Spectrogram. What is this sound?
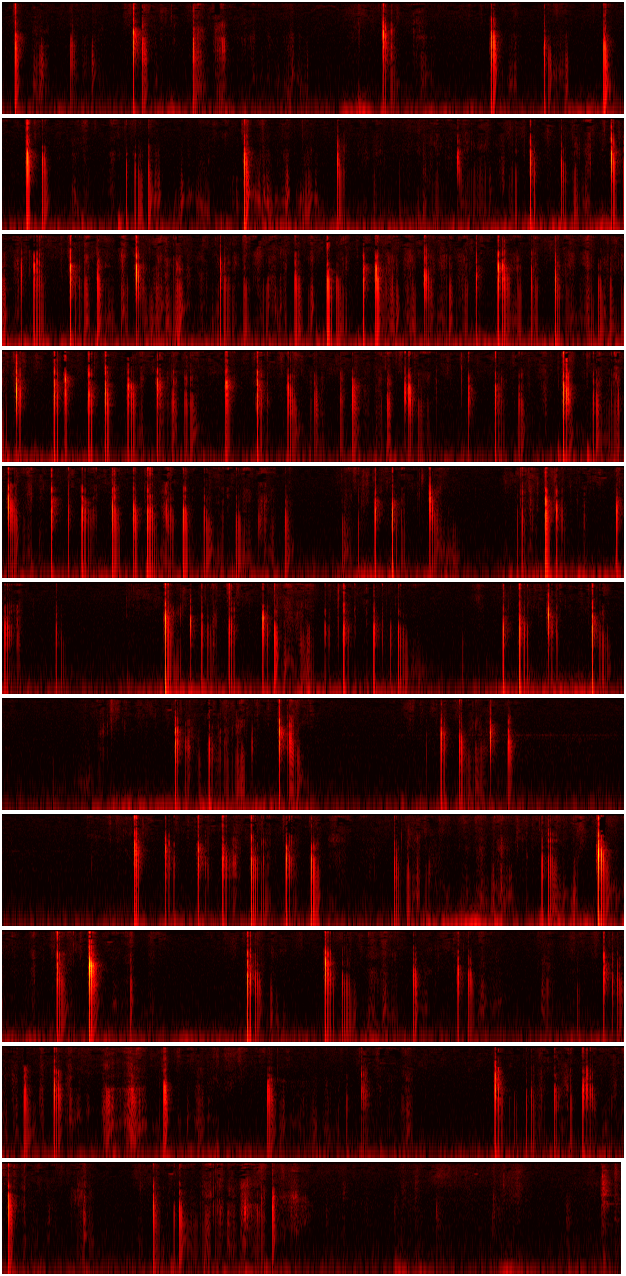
wood balls handling
Medium to small sized wooden balls handled in hands.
